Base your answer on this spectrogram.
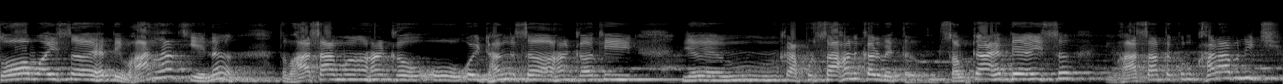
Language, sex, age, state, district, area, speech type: Maithili, male, 60+, Bihar, Darbhanga, rural, spontaneous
